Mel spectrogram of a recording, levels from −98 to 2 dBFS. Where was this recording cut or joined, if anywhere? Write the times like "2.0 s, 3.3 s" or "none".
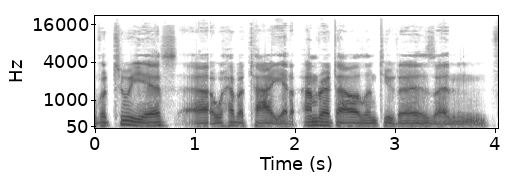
1.2 s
